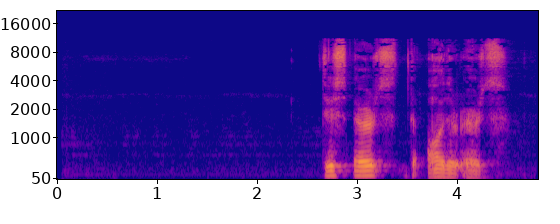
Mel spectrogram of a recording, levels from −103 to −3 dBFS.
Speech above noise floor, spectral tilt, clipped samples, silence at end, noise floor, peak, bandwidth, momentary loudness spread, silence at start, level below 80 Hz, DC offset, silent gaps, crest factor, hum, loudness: 49 dB; -3.5 dB/octave; under 0.1%; 0.35 s; -86 dBFS; -20 dBFS; 11.5 kHz; 11 LU; 2.65 s; -66 dBFS; under 0.1%; none; 20 dB; none; -36 LUFS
